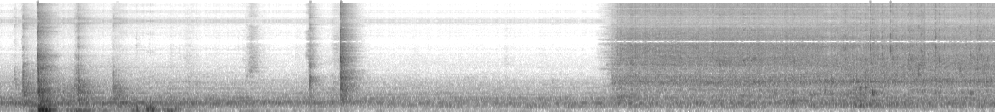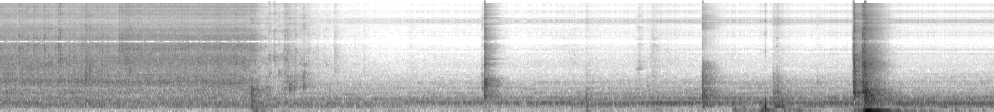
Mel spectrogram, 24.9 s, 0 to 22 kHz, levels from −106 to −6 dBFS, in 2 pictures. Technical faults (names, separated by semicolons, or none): imaging from sample-and-hold upsampling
